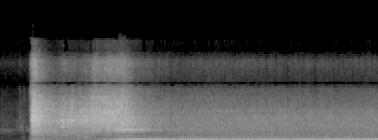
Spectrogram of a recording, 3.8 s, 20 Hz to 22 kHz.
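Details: 1987–95 Chevy 350 TBI after installing new aftermarket idle air control valve and relearn procedure: cranks briefly, catches cleanly, settles into steady even idle with no stumbling or hunting; normal start and idle.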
